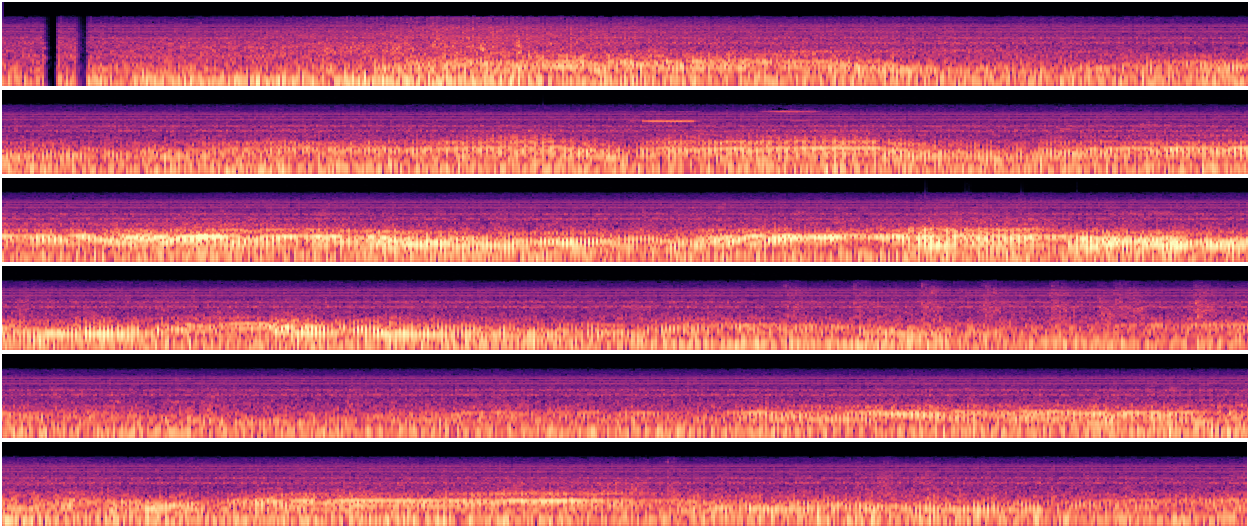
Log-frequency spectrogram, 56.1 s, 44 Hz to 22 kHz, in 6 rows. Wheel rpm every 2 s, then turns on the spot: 0, 0, 0, 0, 0, 0, 0, 0, 0, 0, 0, 0, 0, 0, 0, 0, 0, 0, 0, 0, 0, 0, 0, 0, 0, 0, 0, 0.
none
